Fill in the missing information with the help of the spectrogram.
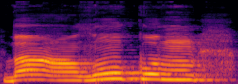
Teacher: کاف باریک ہے، ضاد کو موٹا پڑھنا ہے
